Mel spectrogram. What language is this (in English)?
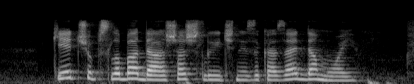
Russian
